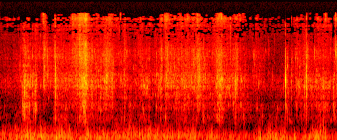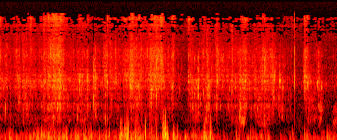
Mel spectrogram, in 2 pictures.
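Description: Bare feet wading through shallow water and soft mud, with irregular squelching and sloshing steps.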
